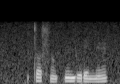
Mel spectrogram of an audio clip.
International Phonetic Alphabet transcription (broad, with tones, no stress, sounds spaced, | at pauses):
t ɔ˧ s ɔ̃˨ k ũ˧ j u˨ ɾ e˨ n ɛ̃˨˦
